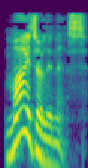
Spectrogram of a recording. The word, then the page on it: miserliness: British English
